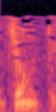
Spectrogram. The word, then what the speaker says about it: John: それでドイツ語なんかの発音ではヨハンネス、ヨハンとかヨハンの女子でしたらね、ヨハンナとかヨハンネス、ヨハンネス・ブラームスとかいうのもこういう名前から来ていますが、英語では J をジと読みますので、ドイツ語ではJ をヤ行で読むわけですね。ですから、英語ではジョンという発音なんです。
